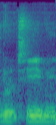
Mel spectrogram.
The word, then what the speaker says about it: Rotimi: is like your instrumentals featuring on, is it Rotimi? Is that how you pronounce it? Rotimi, yeah.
